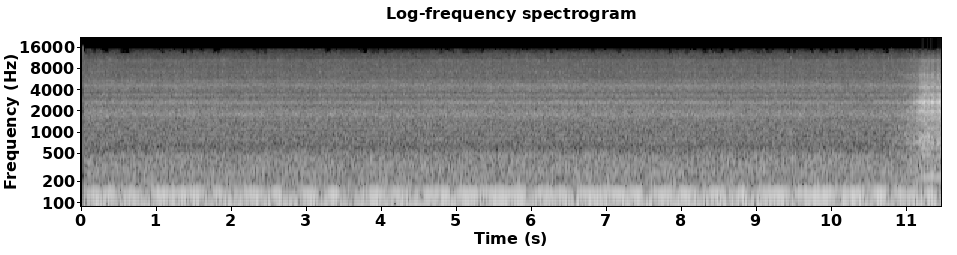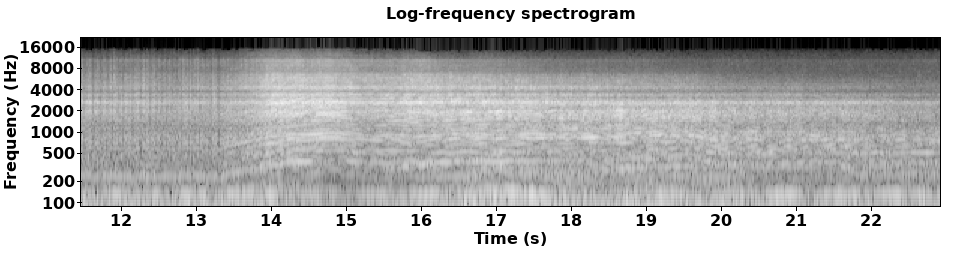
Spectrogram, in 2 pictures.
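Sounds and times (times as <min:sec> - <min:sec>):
car engine lumpy idle: 0:00.0 - 0:14.5
engine revving up: 0:10.9 - 0:22.9.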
